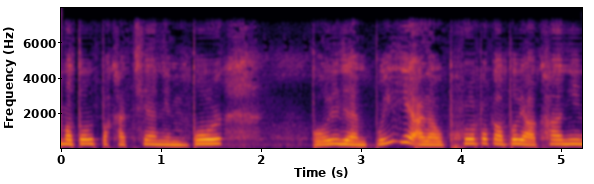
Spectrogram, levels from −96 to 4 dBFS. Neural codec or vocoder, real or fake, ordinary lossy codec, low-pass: codec, 16 kHz, 1.1 kbps, Voila-Tokenizer; fake; none; 7.2 kHz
